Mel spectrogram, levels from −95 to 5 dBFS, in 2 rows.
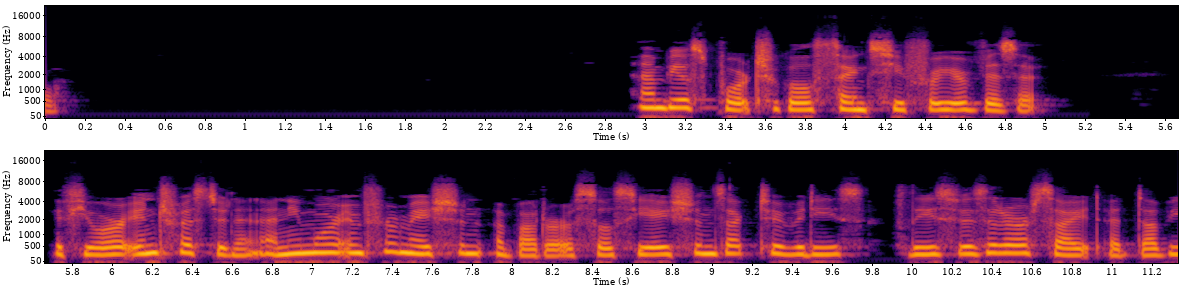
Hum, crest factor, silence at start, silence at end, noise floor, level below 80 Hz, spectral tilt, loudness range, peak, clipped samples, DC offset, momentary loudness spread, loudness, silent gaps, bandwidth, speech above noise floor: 50 Hz at -55 dBFS; 12 dB; 0 s; 0 s; -83 dBFS; -54 dBFS; -4.5 dB/octave; 5 LU; -8 dBFS; under 0.1%; under 0.1%; 7 LU; -19 LUFS; none; 8.2 kHz; 64 dB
